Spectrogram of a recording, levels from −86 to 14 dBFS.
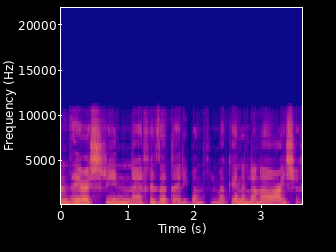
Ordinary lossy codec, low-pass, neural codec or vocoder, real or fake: none; 10.8 kHz; none; real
